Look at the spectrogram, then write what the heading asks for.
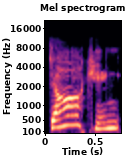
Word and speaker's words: Dorking: his candles there off darking in surrey and that's how it would have been pronounced darking rather than dorking and he became the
